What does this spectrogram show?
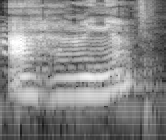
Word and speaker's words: arranha: é fraco e o som do r quando tem dois é forte leia em voz alta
